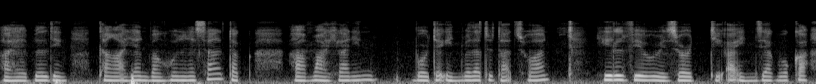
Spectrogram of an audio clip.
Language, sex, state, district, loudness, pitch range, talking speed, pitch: Mizo, female, Mizoram, Aizawl, -21 LUFS, 180-195 Hz, 170 wpm, 185 Hz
